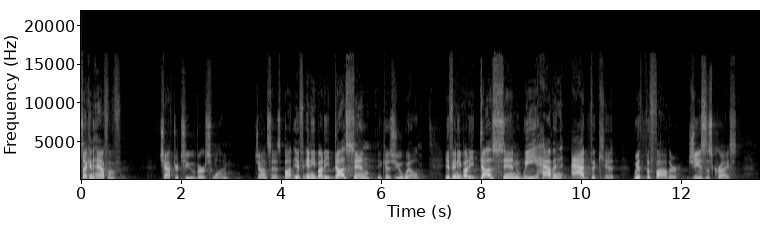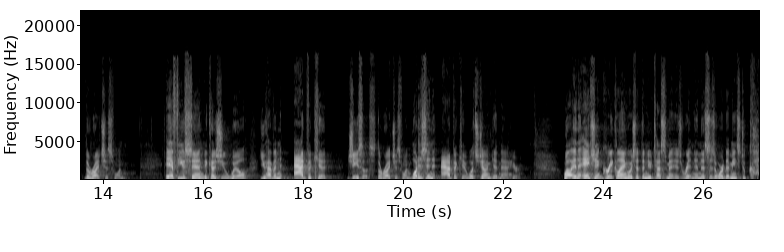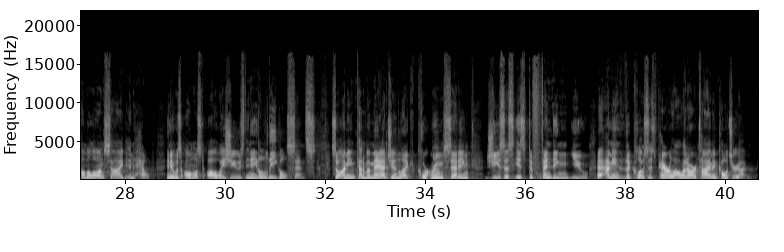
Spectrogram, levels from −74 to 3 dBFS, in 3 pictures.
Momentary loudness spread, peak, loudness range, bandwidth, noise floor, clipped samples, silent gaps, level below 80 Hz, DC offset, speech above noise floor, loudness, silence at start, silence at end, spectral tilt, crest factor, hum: 13 LU; -2 dBFS; 6 LU; 16.5 kHz; -65 dBFS; under 0.1%; none; -74 dBFS; under 0.1%; 40 dB; -25 LUFS; 0 s; 0.2 s; -3 dB/octave; 24 dB; none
